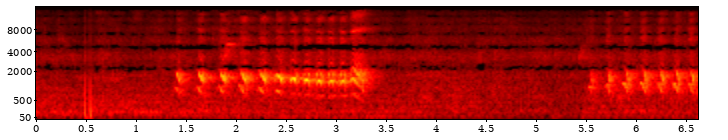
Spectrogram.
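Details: Barred antshrike giving a rapid series of about ten nasal, downslurred notes that speed up and end in a sharp rising note, then a second similar series begins after a pause.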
